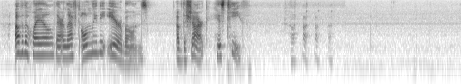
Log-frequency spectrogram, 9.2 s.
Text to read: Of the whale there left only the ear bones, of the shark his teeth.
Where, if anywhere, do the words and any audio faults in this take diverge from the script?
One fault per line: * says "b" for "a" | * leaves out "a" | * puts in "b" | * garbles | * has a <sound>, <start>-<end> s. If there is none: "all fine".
* has a laugh, 5.7-6.7 s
